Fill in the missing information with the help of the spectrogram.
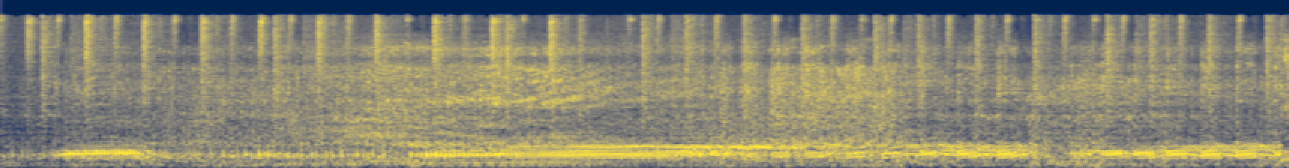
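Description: Quad bike (ATV) engine running under way on a dirt track, its pitch rising and falling with the throttle, getting louder about half a second in.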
